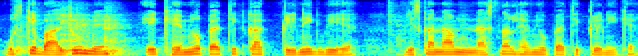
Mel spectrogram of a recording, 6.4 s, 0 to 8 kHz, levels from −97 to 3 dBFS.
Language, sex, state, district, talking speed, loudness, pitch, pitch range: Hindi, male, Bihar, West Champaran, 140 wpm, -19 LUFS, 125 Hz, 115-130 Hz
